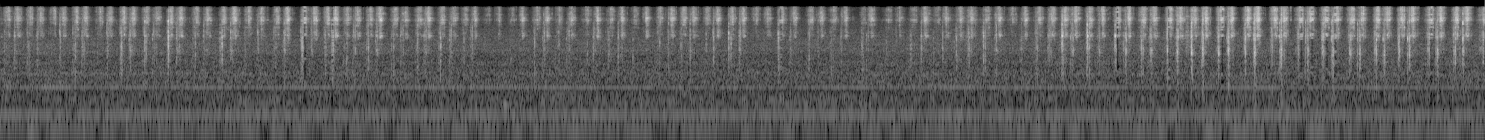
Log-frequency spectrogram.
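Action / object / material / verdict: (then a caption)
scrape / small plastic glitter pots on a plastic tray / plastic / none. A long glittery fingernail scratches rapidly across the lids of small clear domed plastic glitter pots sitting in a pink plastic tray. The result is a quick run of bright, dry plastic scratches and ticks over a steady low hum, growing louder and busier in the last few seconds.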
